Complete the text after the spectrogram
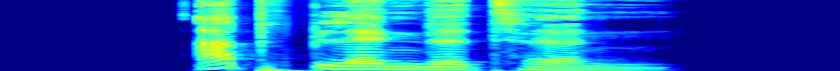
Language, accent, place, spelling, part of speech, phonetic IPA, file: German, Germany, Berlin, abblendeten, verb, [ˈapˌblɛndətn̩], De-abblendeten.ogg
- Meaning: inflection of abblenden: 1. first/third-person plural dependent preterite 2. first/third-person plural dependent subjunctive II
